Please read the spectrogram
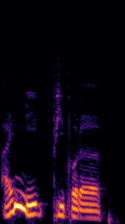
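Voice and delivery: voice cracking mid-phrase, high and loud. In a casual conversation, the speaker's voice cracks mid-sentence: voice cracking. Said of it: "My voice just cracked".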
